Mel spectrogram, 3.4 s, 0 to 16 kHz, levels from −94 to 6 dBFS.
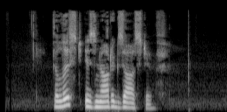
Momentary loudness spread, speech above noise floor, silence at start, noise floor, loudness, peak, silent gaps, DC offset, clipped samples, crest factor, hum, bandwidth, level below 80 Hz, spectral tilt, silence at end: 19 LU; 45 dB; 0.8 s; -64 dBFS; -19 LUFS; -4 dBFS; none; under 0.1%; under 0.1%; 18 dB; none; 11.5 kHz; -68 dBFS; -5 dB/octave; 0.95 s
